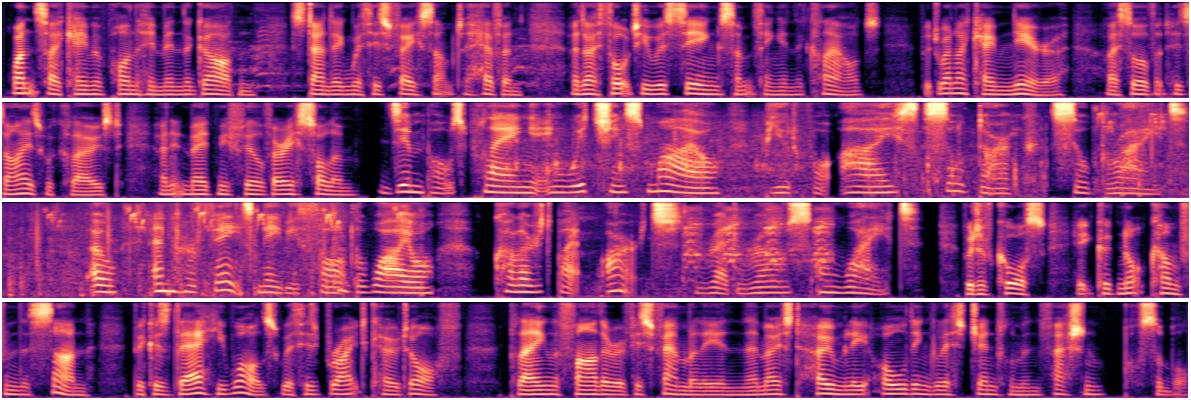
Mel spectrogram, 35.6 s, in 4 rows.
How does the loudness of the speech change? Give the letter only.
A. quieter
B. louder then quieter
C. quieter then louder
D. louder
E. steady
E.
